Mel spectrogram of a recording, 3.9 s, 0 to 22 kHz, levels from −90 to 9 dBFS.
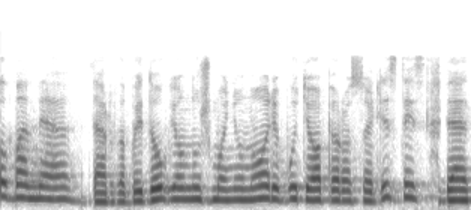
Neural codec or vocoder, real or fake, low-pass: codec, 16 kHz, 16 kbps, FreqCodec, smaller model; fake; 7.2 kHz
